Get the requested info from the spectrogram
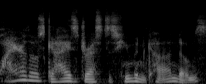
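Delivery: very quiet, hushed whispered aside. Retelling what a wife whispered while standing in line: imitating a whisper. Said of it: "whispers to me, she goes".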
